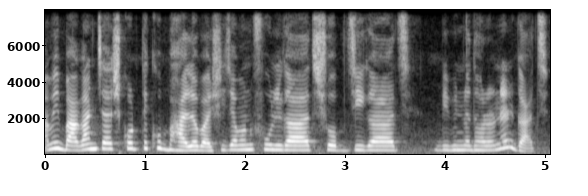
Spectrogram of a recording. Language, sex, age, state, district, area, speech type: Bengali, female, 18-30, West Bengal, Jhargram, rural, spontaneous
